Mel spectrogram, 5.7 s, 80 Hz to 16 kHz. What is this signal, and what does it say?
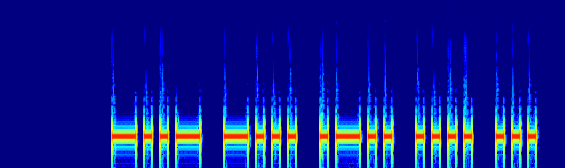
Morse code, heard as a keyed tone, about 15 wpm, 700 Hz. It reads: XBLHS
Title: Code Groups - 5 Letters - 15wpm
